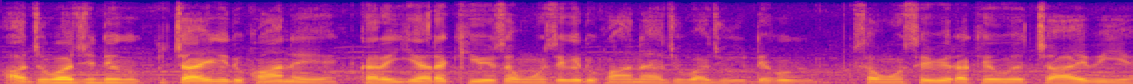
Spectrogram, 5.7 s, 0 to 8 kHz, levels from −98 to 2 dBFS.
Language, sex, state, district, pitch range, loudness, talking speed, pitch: Hindi, male, Madhya Pradesh, Katni, 120-140 Hz, -20 LUFS, 245 wpm, 130 Hz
